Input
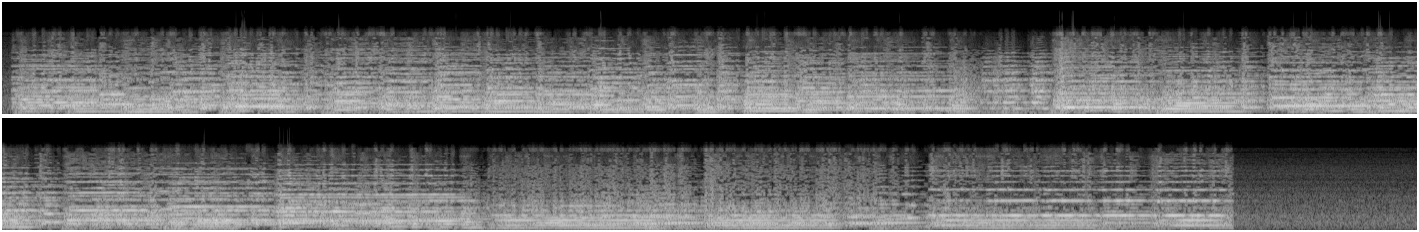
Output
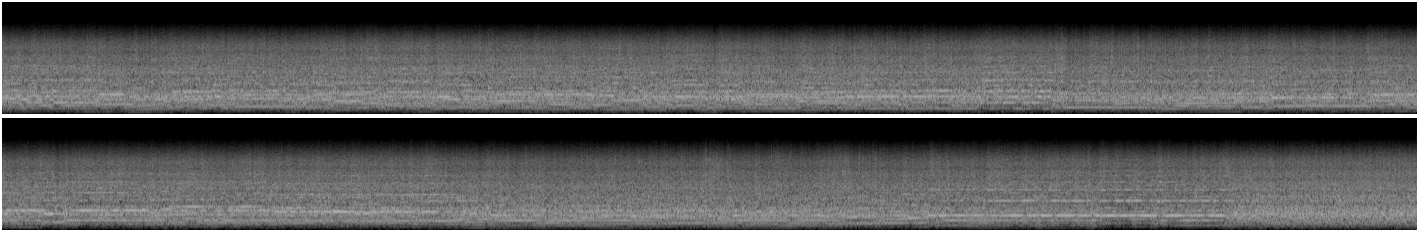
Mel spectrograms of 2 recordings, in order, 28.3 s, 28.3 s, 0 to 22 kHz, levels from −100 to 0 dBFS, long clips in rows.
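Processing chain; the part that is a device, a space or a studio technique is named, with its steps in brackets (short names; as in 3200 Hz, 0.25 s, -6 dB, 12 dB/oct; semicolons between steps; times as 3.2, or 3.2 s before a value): home computer beeper (infinite clipping; speaker cabinet 600–4200 Hz, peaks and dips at 620 Hz +4 dB, 940 Hz -6 dB, 1400 Hz -4 dB, 2300 Hz -4 dB, 3400 Hz -6 dB); gain -8 dB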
